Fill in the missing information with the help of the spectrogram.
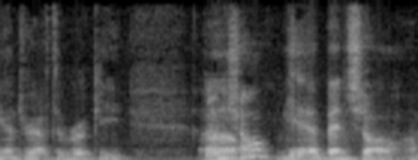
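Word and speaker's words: Benzschawel: Yeah, Ben Shaw. It's not that hard, Ben Shaw.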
